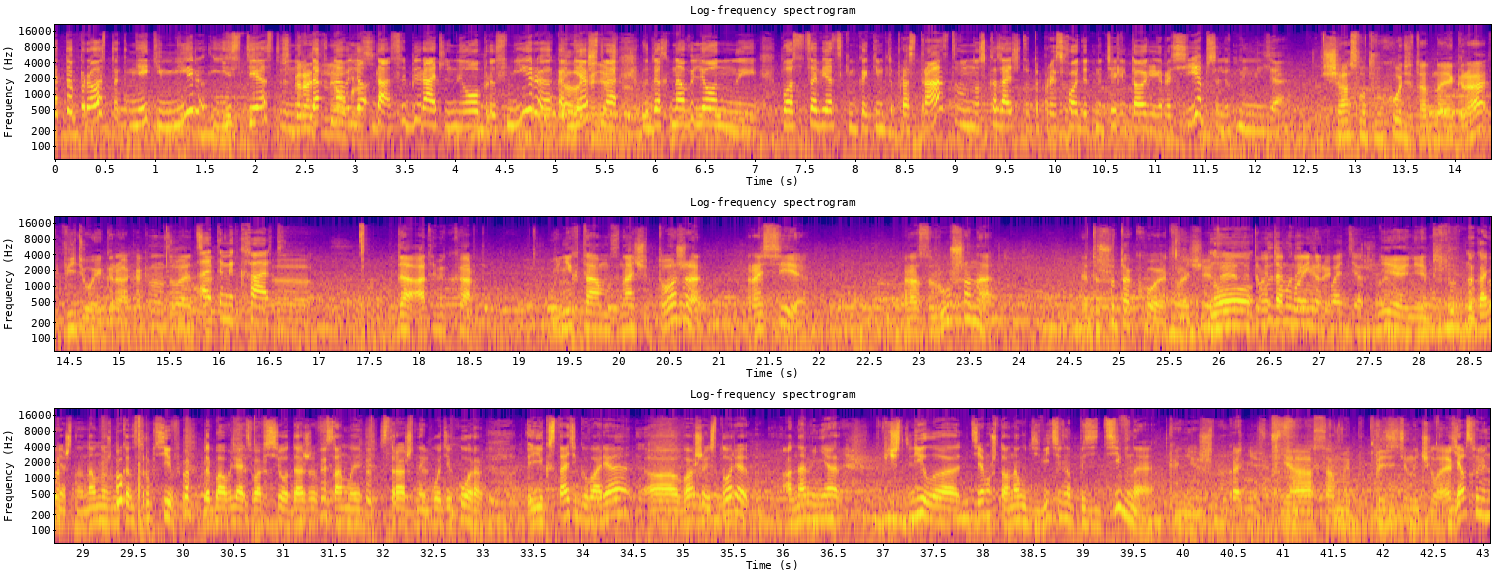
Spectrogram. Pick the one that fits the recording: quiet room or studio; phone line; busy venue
busy venue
